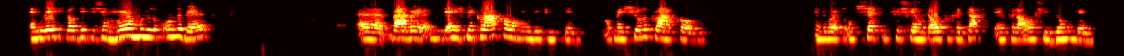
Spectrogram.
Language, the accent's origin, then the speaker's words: Dutch; Amsterdam, North Holland, Netherlands; uit Amsterdam.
